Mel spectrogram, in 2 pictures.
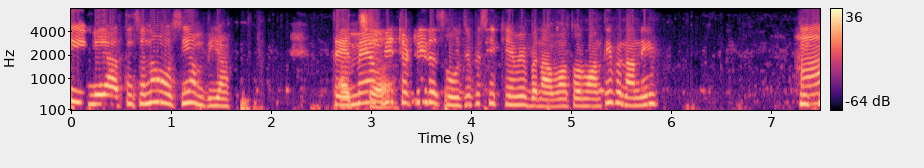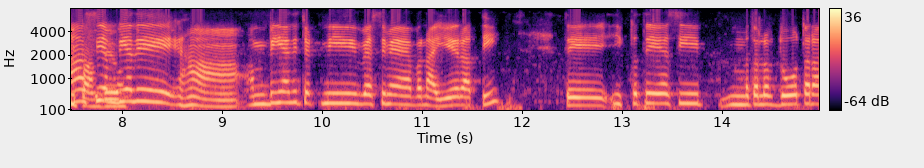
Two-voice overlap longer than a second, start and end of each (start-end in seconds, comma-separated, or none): none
